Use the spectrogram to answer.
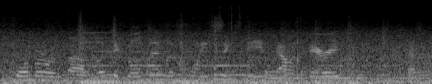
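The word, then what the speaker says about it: Paltrinieri: The race with 4 guys, the American and the former Olympic gold medalist 2016, Palanteri. That's pronounced correctly.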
